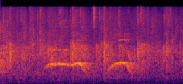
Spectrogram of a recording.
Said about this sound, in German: Lass dir nochmal einen Applaus geben. Komm mal, sie hat es so gut gemacht. Mega.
